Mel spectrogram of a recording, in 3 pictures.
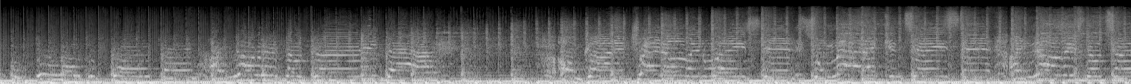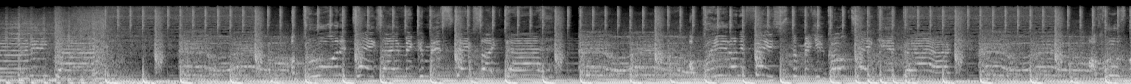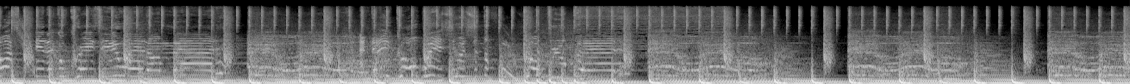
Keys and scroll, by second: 0.6 b, 1.4 ], 4.0 x, 6.3 [, 7.3 [, 8.3 [, 9.1 [, 9.6 ], 11.0 [, 11.9 space, 13.0-16.8 typing, 20.2 x, 21.3 z, 26.4 alt+shift+Return.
